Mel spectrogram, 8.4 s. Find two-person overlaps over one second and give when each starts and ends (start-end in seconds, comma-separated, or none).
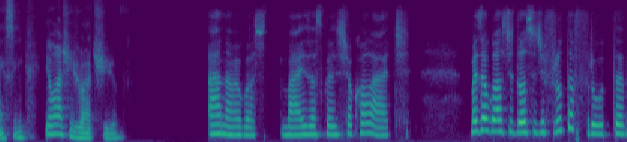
none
